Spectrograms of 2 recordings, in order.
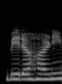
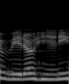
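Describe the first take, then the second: First: विरहणी with a short "ha" before "ni"; विरहणी, no i-sound after the h; wrong form विरहणी. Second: विरहिणी with "hi" before "ni"; विरहिणी, i-sound after the h; correct form विरहिणी. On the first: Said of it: "भी नहीं होता है". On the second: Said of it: "होता है". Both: Shown as a demonstration.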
